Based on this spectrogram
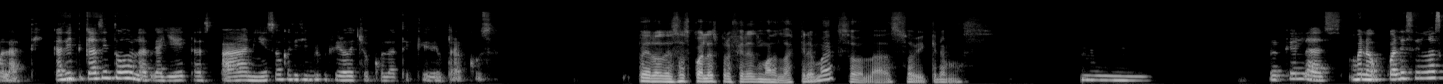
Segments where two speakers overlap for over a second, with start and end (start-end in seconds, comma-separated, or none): none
